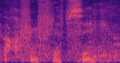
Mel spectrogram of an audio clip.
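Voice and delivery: hushed, breathy under-the-breath grumble; muttered aside. Retold or imitated. Brother grumbling quietly about the queue jumpers, muttered. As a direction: mutter it so only your brother hears.

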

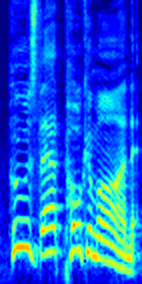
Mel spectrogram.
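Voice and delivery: high, drawn-out quiz announcer; mock TV announcer voice; announcer call. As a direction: call it like the show's host. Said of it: "comes back and says".

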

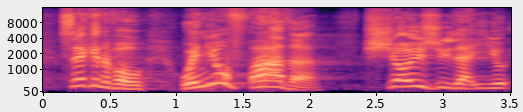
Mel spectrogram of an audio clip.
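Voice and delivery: ordinary talk

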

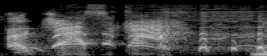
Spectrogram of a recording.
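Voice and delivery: mock-scandalized cry of her name; surprised shout. Real, not acted. Reacting to shocking remark.

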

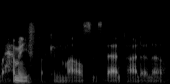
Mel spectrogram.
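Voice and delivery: dropped to a whisper under his breath; whispered aside. Real, not acted. Wondering about miles in a near whisper to himself. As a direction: mutter the aside to yourself.

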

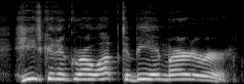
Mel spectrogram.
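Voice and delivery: high, loud, mocking little-sister voice; mimicking sister. Sister teasing her hot-tempered brother, high mocking voice. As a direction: taunt like a bratty sister predicting doom. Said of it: "always used to say".

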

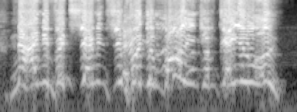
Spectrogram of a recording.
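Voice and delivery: high, loud mock German ranting; mock Hitler yell. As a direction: shout it like a hammed-up Hitler speech. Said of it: "I gotta yell like Hitler".

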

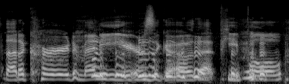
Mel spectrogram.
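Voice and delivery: giggling through the words; laughing. Real, not acted. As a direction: say it while laughing nervously. Laughing through content warning.

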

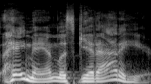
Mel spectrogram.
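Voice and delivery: casual, exaggerated American accent. Showing how panicked Brits would really talk, casual American accent. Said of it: "They're gonna talk like us".

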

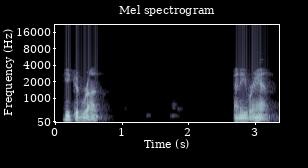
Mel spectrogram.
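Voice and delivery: soft, low drop after long pauses; hushed anticlimax. Real, not acted. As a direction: let the climax fall away into a quiet admission. Hushed anticlimax after preaching climax.

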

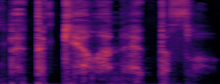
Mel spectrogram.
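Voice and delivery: breathy whispered joke, barely audible. Pretend. To his co-host, teasing the line in a whisper. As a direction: whisper it like a secret punchline.

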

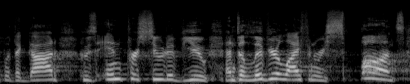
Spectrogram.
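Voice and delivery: full-voiced preacher pleading with the church; preaching. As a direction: preach it out to the congregation.

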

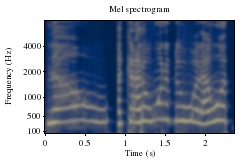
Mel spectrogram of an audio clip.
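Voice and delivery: put-on very high, pleading child's voice; little daughter refusing a new bunny; whining little girl. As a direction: beg like a kid who wants her bunny back. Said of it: "But she's like".

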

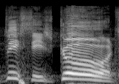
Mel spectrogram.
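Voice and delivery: slow, loud and satisfied; proud declaration. Retold or imitated. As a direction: savour it like a proud chef. Proud chef admiring his meal.

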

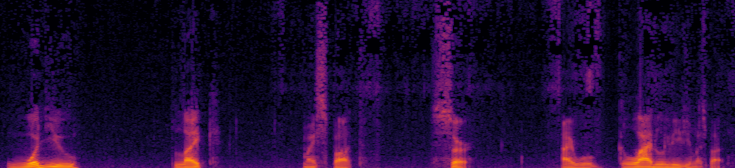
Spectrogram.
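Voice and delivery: measured and dead serious, word by word; changed, serious tone. Retold or imitated. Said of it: "And I change my tone".

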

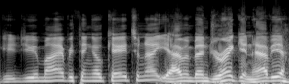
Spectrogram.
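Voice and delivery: high, loud mock questioning; lightly imitated cop. Cops quizzing a young driver at night, mock interrogation.

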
